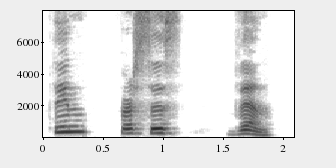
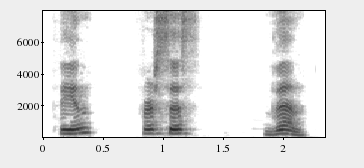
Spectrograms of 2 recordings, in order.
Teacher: The is voice dental fricative. Both sounds are made by placing the tongue between the teeth. T is voiceless.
